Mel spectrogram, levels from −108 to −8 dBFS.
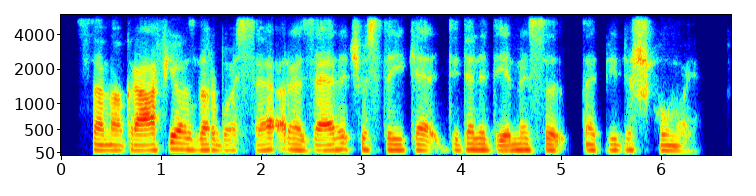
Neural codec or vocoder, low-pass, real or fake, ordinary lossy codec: codec, 16 kHz, 1.1 kbps, Voila-Tokenizer; 5.4 kHz; fake; Opus, 32 kbps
